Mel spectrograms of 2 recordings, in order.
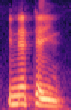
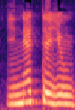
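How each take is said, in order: First: The u is dropped and the particle is linked. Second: The final particle keeps its full u vowel.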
